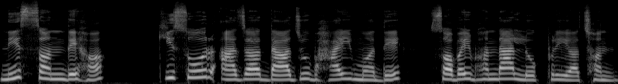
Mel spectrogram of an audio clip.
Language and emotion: Nepali, neutral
